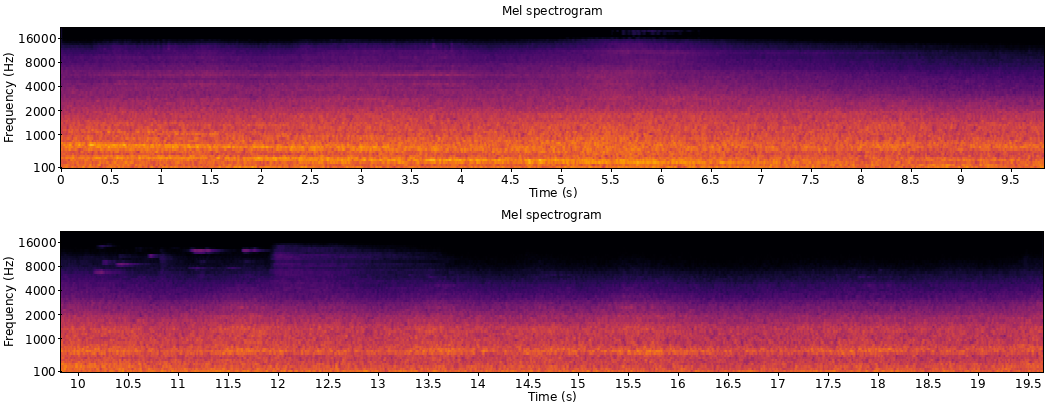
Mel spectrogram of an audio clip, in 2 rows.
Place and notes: berlin, bundesplatz: unter autobahnbrücke - the city, the country & me: under motorway bridge
strange and unfriendly place: unlighted parking under motorway bridge
the city, the country & me: april 10, 2013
